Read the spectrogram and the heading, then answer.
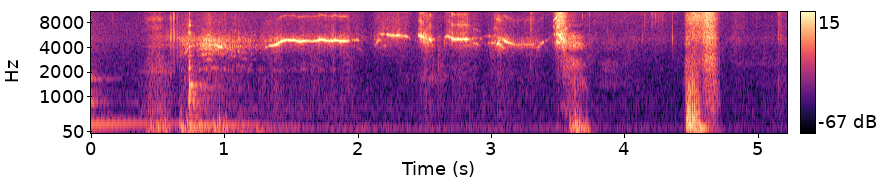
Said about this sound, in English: I actually whistled.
